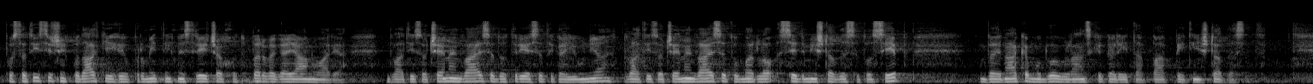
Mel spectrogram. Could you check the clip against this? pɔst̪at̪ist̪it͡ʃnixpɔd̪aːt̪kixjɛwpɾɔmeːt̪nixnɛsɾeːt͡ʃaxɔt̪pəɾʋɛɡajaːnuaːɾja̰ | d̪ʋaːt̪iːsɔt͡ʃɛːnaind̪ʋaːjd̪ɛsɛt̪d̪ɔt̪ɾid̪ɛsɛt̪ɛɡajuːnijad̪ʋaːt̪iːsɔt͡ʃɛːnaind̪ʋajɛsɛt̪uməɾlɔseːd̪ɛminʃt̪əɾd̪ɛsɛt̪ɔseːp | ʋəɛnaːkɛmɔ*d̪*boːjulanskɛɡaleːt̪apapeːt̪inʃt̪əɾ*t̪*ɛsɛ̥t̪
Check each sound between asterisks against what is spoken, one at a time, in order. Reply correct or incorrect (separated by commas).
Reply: correct, incorrect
